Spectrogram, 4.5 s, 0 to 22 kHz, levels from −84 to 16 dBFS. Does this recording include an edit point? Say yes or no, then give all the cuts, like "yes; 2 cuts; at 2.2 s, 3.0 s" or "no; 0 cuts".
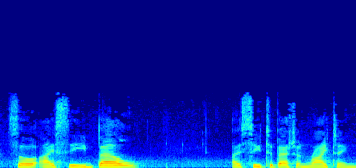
no; 0 cuts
